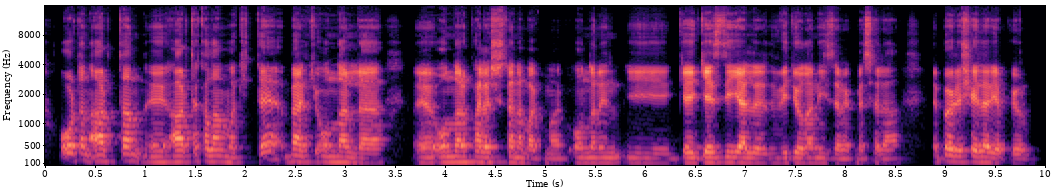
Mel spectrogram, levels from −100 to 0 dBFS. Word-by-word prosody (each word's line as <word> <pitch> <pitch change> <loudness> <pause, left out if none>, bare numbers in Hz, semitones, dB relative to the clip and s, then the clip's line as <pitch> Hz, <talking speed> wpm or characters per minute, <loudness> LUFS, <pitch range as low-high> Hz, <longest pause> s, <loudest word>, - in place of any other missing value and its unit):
oradan 170 -1 -4
artan 145 +2 -2
eee, 125 0 -2
arta 135 0 -1
kalan 135 -2 -5
vakitte 115 0 -4
belki - - 0
onlarla, 110 -4 0 0.3
eee, - - 0
onların 125 0 -1
paylaştıklarına 120 -1 +1
bakmak, 105 0 -7
onların, 115 0 -5
iii, 110 -2 -5
ge 115 +2 +7
gezdiği 120 +1 +6
yerlerin 110 -2 +4
videolarını 110 -1 -1
izlemek, 100 -2 -6
mesela. 100 +1 -5 0.3
E, - - -19
böyle - - +1
şeyler - - +2
yapıyorum. - - -3
115 Hz, 145 wpm, -25 LUFS, 110-125 Hz, 0.3 s, ge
